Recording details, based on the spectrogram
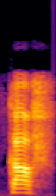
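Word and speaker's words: ك: காஃப். இது சாதாரணமா K. ஆங்கிலத்துல K எழுதுறோம் இல்லையா? அந்த எழுத்துக்கு சமமா இருக்கும். தமிழ்ல வந்து சாதாரணமா கா. கடிதம், கப்பல் பயன்படுத்துறோம் இல்லையா? அதே மாதிரி கா.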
